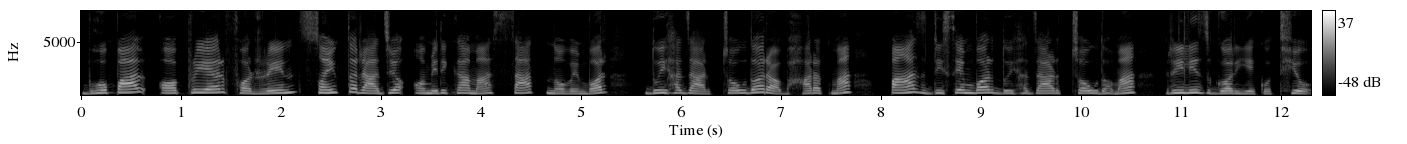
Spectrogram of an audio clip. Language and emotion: Nepali, neutral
